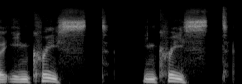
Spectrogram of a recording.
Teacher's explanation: Note with the pronunciation, we don't say increased. No, when we're using increased in the past, we need to pronounce that s e d as an s t. So increased increased with that t sound at the end.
